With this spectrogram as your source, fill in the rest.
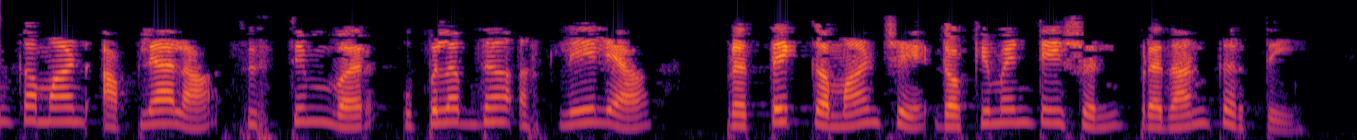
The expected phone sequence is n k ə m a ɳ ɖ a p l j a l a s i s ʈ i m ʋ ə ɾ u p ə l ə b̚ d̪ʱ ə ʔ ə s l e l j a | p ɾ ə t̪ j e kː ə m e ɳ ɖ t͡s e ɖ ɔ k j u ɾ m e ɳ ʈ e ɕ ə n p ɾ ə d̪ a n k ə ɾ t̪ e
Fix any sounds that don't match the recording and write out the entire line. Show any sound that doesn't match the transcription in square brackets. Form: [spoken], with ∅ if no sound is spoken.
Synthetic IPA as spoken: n k ə m a ɳ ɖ a p l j a l a s i s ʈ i m ʋ ə ɾ u p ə l ə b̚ d̪ʱ ə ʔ ə s l e l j a | p ɾ ə t̪ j e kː ə m [a] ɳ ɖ t͡s e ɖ ɔ k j u [∅] m e ɳ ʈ e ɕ ə n p ɾ ə d̪ a n k ə ɾ t̪ e

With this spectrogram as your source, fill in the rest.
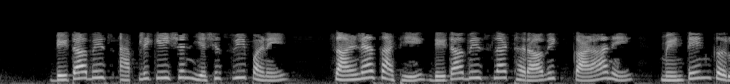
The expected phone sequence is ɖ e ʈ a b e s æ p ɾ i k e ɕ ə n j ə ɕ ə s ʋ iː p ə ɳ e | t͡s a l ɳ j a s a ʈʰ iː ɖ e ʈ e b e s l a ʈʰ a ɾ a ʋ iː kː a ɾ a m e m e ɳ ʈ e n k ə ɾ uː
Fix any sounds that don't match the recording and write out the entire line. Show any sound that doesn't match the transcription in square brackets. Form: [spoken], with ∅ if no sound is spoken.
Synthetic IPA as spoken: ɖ e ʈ a b e s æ p [l] i k e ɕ ə n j ə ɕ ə s ʋ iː p ə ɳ e | t͡s a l ɳ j a s a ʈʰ iː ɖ e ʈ [a] b e s l a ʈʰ [ə] ɾ a ʋ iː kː a [ɭ] a [n] e m e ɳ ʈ e n k ə ɾ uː

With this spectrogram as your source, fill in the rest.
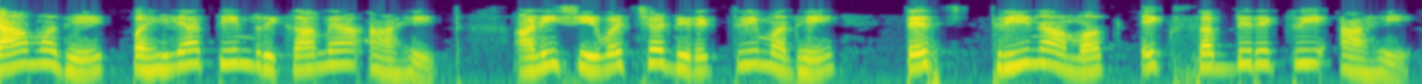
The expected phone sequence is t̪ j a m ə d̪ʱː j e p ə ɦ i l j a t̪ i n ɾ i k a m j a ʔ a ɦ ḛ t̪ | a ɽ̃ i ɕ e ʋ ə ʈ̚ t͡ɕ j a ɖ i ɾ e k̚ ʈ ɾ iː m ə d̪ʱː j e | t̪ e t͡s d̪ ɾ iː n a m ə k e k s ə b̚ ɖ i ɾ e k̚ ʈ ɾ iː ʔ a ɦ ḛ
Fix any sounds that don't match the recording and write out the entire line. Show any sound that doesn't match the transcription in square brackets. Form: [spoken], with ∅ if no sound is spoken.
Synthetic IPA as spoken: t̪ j a m ə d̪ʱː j e p ə ɦ i l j a t̪ [iː] n ɾ i k a m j a ʔ a ɦ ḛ t̪ | a ɽ̃ i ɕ e ʋ ə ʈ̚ t͡ɕ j a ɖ i ɾ e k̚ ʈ ɾ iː m ə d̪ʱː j e | t̪ e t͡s [t̪] ɾ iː n a m ə k e k s ə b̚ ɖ i ɾ e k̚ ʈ ɾ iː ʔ a ɦ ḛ

